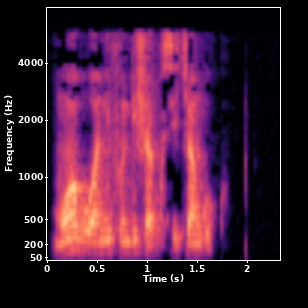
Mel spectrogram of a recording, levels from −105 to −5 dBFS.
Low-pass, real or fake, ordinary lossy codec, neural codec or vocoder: 7.2 kHz; real; MP3, 24 kbps; none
